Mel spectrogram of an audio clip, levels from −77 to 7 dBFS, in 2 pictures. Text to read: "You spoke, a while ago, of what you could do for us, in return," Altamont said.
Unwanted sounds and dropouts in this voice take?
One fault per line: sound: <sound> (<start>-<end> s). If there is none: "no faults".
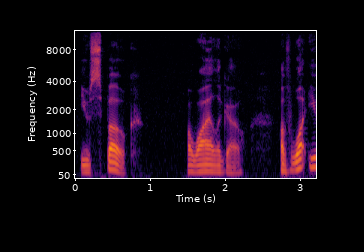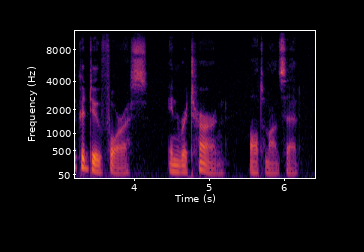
no faults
